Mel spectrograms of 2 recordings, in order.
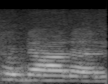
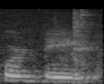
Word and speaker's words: Chordata: It's supposed to be chordata, not chordate.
